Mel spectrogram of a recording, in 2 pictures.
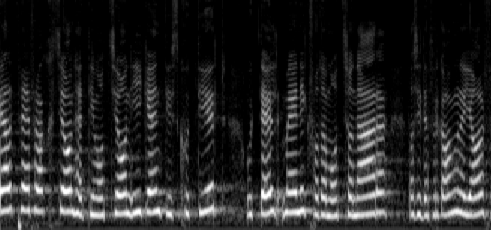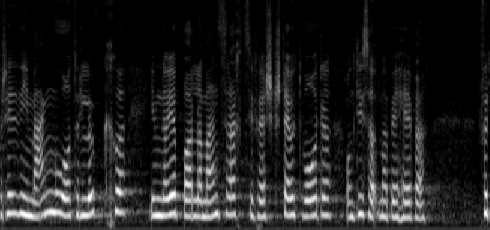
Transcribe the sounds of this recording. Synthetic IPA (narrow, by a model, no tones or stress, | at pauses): ɛlpʰeːfɾɑkt͡sjoːnɦɛt̚d̥imɔt͡sjoːniːɡɛənt̚d̥iskʰutiːərt | utɛltmɛɪnɪkfɔdəmɔt͡sjɔnæːɾə | d̥ɑsidəfəɾɡɑŋːənəjɑːɾfəɾʃɪdənimæŋl̩ɔd̪əɾlʏkχə | ɪmnœʏəpɑrlɑmænt͡sɾæχtsifɛsʃtkʃtɛltʋɔɾdəʊntd̥iːsœtməbɛɦɛːbə | fʏ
